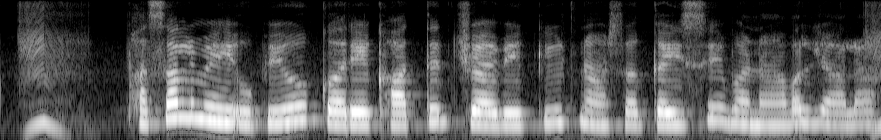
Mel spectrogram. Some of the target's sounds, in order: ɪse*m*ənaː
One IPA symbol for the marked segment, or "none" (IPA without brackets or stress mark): b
